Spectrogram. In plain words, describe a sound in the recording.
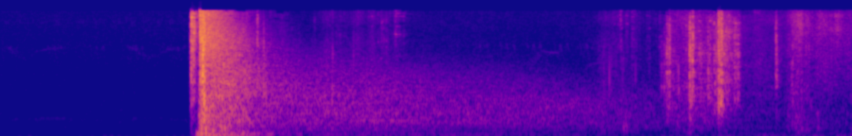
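A rifle fires a loud shot that echoes away through the woods.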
